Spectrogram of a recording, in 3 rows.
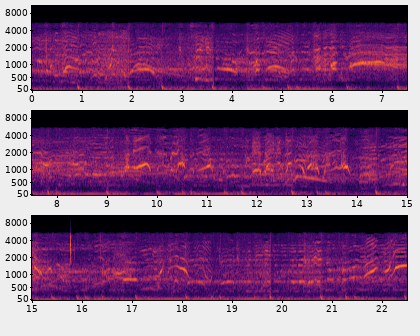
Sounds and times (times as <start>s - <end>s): Music: 0.0s - 22.5s.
